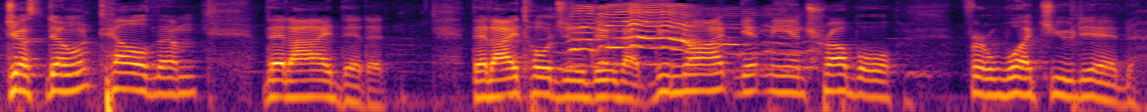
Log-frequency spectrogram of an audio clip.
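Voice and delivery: ordinary talk

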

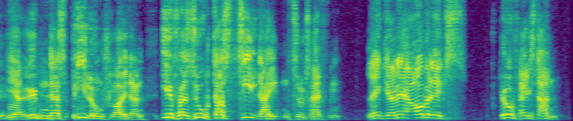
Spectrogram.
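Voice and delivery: ordinary talk, nothing marked

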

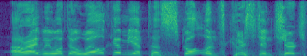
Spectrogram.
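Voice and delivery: put-on playful Scottish accent. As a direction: welcome them in a Scottish accent. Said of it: "to welcome you with a Scottish accent".

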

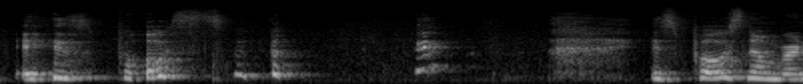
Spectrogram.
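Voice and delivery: high, loud, laughing through the tickles; being tickled. Real, not acted. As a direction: push through giggles to read it. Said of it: "oh, he's tickling me".

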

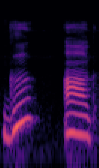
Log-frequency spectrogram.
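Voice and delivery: आ and ग drawn out slowly, then joined as आग; teacher sounding out a word very slowly; slow blending. Shown as a demonstration. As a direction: sound out each letter, then glue them. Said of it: "जोड़ कर".

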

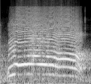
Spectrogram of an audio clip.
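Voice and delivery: high loud startled scream; frightened scream. Real, not acted. Player screams when the monster appears, high loud scream. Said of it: "Jag skrek då".

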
